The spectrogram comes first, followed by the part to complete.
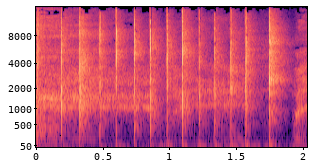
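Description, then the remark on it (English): A quick, steady run of about fourteen light finger claps, each a crisp, sharp snap-like tap, moderately loud, with no talking. “Oh, I should clap. Fingers.”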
